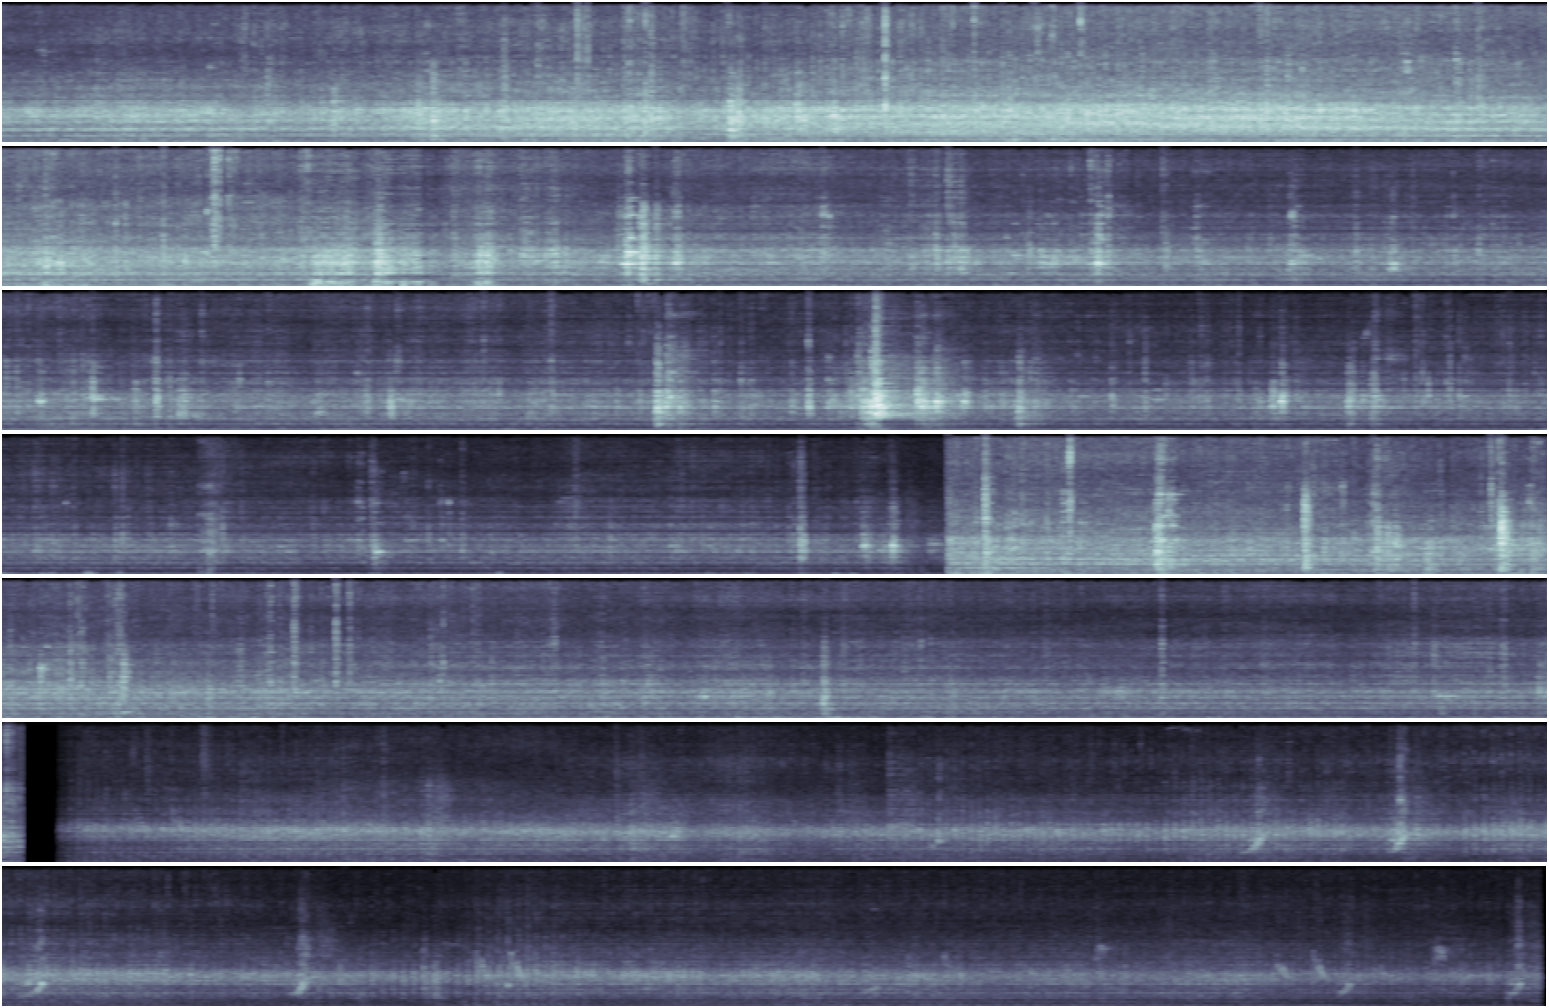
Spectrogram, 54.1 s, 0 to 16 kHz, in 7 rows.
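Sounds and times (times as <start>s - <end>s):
tractor diesel engine: 0.0s - 54.0s.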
